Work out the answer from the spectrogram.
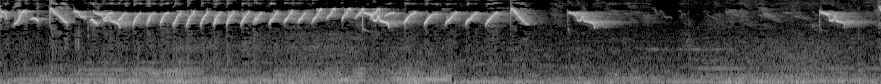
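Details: Oriental white-eye in long 'tulitwitwit' song as a master performer: a dense rapid trill of high chirps for about five seconds, then a few isolated falling whistles amid quiet.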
